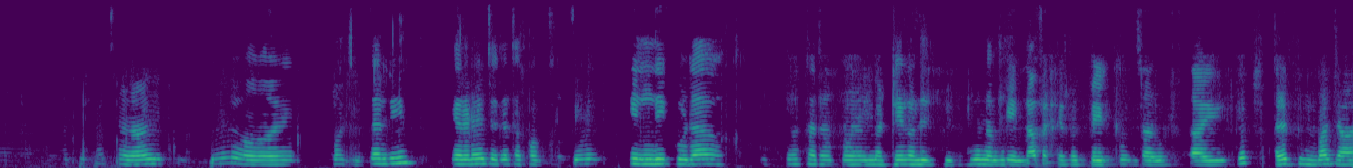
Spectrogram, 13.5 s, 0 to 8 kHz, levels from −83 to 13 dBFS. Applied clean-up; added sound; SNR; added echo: neural mask model DeepFilterNet 3.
